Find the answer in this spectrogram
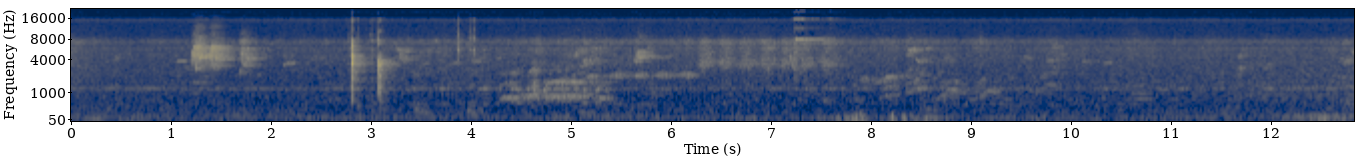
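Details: A white-rumped shama (Copsychus malabaricus) sings varied whistled and chattering phrases, some rising, with sharp clicks and a steady high background hiss.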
